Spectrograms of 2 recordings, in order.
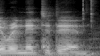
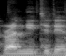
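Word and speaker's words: ranitidine: one religion hcl okay renitdin okay so it's not granny today but rain needs to then renegotiating hcl okay so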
